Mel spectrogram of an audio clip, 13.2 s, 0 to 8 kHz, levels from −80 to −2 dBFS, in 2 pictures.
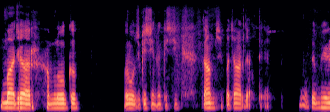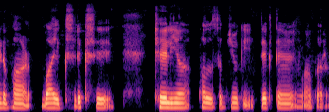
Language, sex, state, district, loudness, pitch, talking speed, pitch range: Hindi, male, Uttar Pradesh, Hamirpur, -18 LUFS, 125 Hz, 120 wpm, 120-130 Hz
